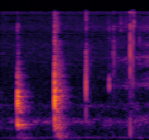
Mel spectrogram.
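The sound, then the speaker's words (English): Two loud, resonant knocks on a door, followed by three lighter, quicker raps, with no voices. “There was a knock on her door. Actually, this is probably more knocking sound.”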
